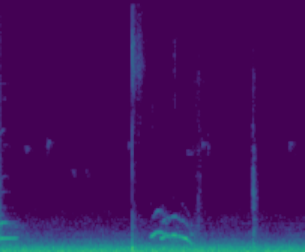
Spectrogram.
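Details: A mother cat calls to her kittens: one clear meow that rises and then falls in an arch lasting about half a second, over steady low background rumble.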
